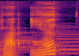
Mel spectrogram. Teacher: Nah, tanda tanya ini digambarkan sebagai huruf K yang penyebutannya hamzah. Contohnya pada kata rakyat yang huruf K-nya itu tidak terlalu jelas.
